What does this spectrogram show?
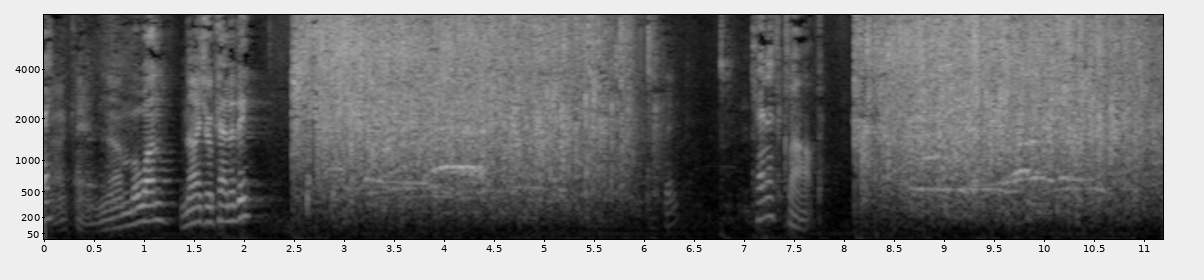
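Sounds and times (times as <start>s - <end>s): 
speech: 0.0s - 2.2s, 7.1s - 7.8s
audience applause: 2.5s - 6.2s, 8.1s - 11.1s.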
